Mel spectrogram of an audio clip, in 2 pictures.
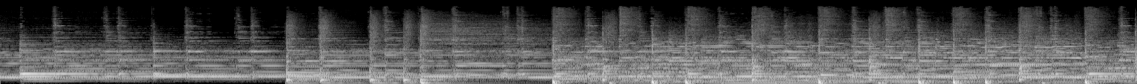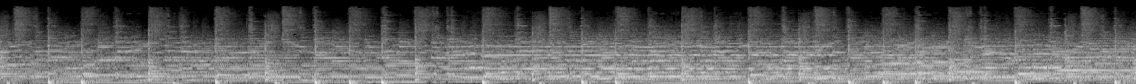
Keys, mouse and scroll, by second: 1.9 middle click, 2.4 click, 2.9 click, 3.7-5.5 drag, 5.5 space, 6.0 space, 6.8-9.5 drag, 9.5-11.2 scroll down 3, 11.2-20.7 drag, 20.7-21.5 scroll down 1, 21.5 click, 22.2-22.7 scroll down 1.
